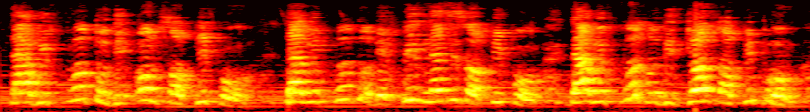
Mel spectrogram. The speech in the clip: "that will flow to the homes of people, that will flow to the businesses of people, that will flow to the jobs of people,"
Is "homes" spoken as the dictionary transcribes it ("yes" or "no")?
no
